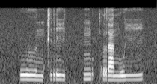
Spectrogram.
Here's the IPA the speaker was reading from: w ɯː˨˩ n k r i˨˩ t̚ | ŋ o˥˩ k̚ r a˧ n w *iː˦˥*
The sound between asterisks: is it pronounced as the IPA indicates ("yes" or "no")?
yes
